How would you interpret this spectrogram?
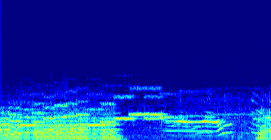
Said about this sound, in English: And the cats are in the study with him.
